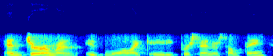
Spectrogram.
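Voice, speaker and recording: A woman's voice: sits low, a little fast, a loud crowd. A woman from Japan with a Japanese accent, a guest explaining her method earnestly in a radio interview. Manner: earnest, animated explaining with restarts. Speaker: guest, face yoga creator. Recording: tinny phone line.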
